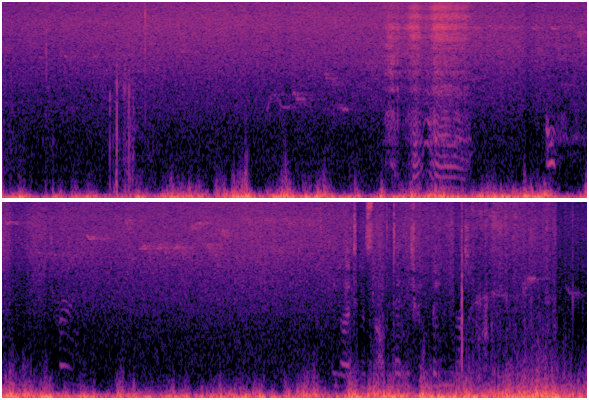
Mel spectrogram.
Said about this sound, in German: Einmal Nase putzen. Das tut mir jetzt nämlich richtig leid, weil das wird laut.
